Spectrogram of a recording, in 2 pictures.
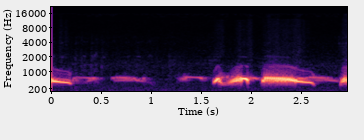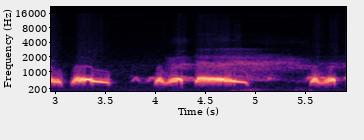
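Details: Decoy spotted dove cooing to stir up rival doves: soft low murmurs, then loud phrases of short rising notes and drawn-out descending coos, ending with another brief burst.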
